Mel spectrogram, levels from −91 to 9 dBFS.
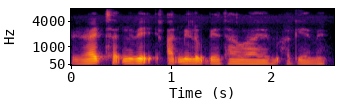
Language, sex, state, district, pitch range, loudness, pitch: Hindi, male, Arunachal Pradesh, Longding, 95-105 Hz, -20 LUFS, 100 Hz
